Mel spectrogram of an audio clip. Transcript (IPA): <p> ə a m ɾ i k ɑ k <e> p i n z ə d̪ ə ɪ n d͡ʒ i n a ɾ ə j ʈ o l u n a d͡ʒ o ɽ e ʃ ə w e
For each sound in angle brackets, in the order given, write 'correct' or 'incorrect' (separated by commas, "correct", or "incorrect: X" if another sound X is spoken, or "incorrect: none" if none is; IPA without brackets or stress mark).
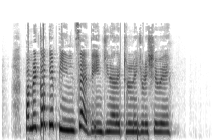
correct, correct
